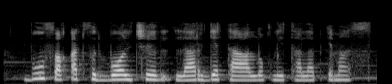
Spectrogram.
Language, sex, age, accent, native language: Uzbek, female, 25-34, Toshkent viloyati, Uzbek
